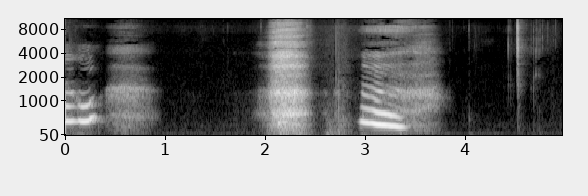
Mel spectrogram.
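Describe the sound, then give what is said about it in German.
A person yawns: a loud breathy intake followed by a drawn-out, falling voiced groan, with brief murmured vocal sounds just before and a small click at the end. “Sorry, dass ich schon wieder gähnen, gehen musste.”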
